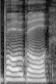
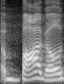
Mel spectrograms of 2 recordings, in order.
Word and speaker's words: Bogle: up with a wonderful assortment of auras it's pronounced Bogle wow I feel I feel you should feel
